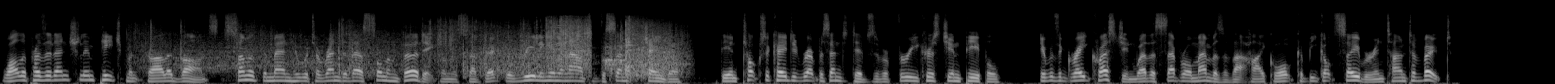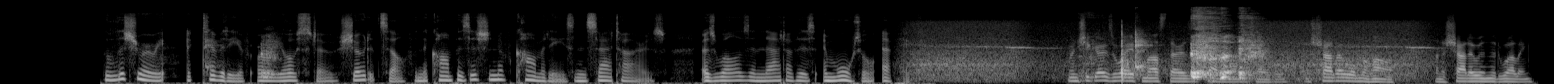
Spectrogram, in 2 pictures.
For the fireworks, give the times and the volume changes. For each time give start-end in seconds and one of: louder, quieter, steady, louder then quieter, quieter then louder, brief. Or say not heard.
1.2-7.0 louder
24.4-30.1 louder then quieter.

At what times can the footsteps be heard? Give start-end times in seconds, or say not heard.
not heard.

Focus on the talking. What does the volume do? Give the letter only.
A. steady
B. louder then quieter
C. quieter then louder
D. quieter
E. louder
A.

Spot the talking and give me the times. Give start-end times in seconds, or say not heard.
0.0-14.5, 16.6-24.9, 26.2-30.9.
